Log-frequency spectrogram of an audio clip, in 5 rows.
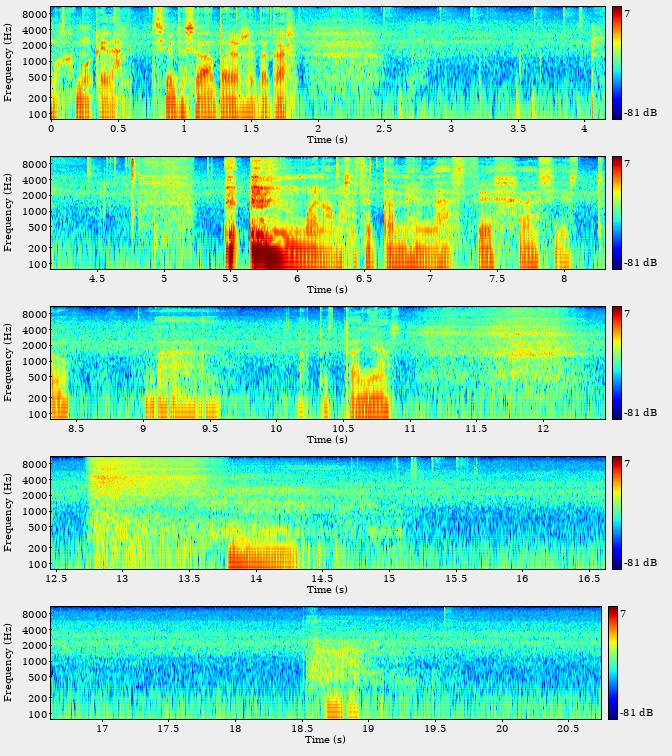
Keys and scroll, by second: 0.1 space, 1.0 space, 4.4 space, 5.4 space, 6.3 space, 10.7 p, 15.2 space.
